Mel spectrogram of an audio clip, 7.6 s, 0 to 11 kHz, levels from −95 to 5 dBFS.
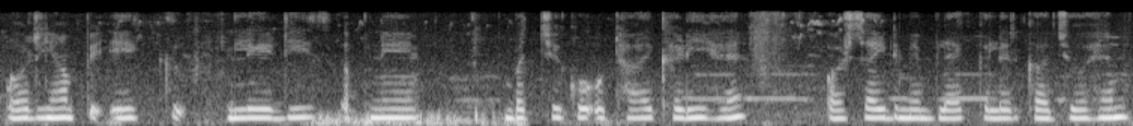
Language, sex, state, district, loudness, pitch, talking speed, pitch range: Hindi, female, Himachal Pradesh, Shimla, -13 LUFS, 230 Hz, 150 wpm, 220-235 Hz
